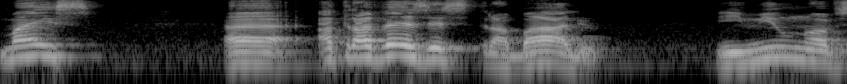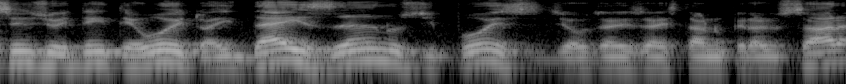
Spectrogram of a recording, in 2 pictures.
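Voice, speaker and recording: Over a very clean recording with a silent background, a man speaks at a fairly slow pace. His fairly high voice swings very widely in pitch. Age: 70s. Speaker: physician and former mayor. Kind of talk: interview conversation. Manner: hesitant, with fillers and restarts.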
